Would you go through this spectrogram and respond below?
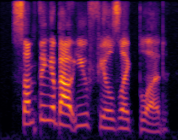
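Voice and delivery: ordinary delivery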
